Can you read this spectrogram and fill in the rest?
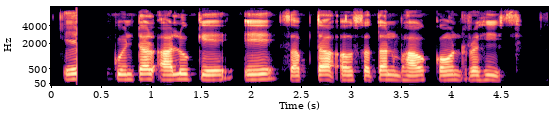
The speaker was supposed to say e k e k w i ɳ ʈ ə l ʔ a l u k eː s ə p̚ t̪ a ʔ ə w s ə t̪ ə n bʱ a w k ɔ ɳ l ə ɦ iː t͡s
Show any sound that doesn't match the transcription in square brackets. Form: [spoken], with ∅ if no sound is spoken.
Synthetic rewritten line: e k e k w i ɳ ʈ ə l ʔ a l u k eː s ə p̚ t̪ a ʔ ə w s ə t̪ ə n bʱ a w k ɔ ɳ [ɾ] ə ɦ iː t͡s

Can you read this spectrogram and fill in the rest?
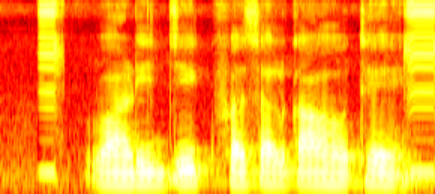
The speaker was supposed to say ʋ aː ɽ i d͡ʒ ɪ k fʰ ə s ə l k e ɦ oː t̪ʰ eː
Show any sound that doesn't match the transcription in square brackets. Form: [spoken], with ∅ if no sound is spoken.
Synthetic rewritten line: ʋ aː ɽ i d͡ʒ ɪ k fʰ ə s ə l k [a] ɦ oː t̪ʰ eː

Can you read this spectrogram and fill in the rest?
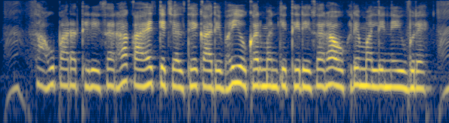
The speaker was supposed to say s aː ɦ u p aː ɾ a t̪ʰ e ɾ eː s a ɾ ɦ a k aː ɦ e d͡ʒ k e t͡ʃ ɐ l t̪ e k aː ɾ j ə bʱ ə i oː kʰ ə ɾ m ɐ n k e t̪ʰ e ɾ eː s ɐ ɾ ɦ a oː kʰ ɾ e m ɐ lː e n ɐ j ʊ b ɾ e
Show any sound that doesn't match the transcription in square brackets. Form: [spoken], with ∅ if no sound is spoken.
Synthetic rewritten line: s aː ɦ u p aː ɾ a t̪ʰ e ɾ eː s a ɾ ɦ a k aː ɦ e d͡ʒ k e t͡ʃ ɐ l t̪ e k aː ɾ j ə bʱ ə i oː kʰ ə ɾ m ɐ n k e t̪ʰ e ɾ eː s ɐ ɾ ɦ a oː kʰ ɾ e m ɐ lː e n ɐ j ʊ b ɾ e

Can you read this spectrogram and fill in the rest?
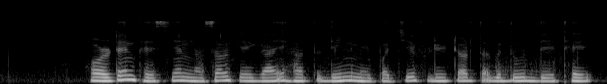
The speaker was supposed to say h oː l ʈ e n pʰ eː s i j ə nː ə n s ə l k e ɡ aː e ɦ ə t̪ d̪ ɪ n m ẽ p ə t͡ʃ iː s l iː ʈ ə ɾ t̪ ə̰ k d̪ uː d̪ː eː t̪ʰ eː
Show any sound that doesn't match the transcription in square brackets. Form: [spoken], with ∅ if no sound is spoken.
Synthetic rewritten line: h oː l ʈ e n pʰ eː s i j ə nː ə [∅] s ə l k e ɡ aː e ɦ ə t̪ d̪ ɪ n m ẽ p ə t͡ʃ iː s l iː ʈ ə ɾ t̪ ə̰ k d̪ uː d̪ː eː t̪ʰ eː

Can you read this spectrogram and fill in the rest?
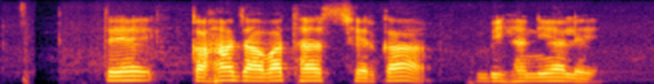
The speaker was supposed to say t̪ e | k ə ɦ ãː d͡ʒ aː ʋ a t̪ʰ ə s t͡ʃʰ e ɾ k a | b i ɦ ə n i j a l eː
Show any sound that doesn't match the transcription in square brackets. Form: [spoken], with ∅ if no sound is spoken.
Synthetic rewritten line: t̪ e | k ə ɦ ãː d͡ʒ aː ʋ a t̪ʰ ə s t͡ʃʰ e ɾ k a | b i ɦ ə n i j a l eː

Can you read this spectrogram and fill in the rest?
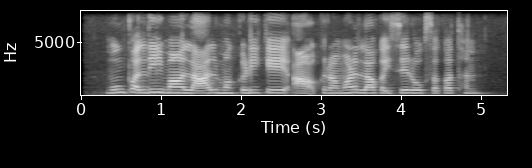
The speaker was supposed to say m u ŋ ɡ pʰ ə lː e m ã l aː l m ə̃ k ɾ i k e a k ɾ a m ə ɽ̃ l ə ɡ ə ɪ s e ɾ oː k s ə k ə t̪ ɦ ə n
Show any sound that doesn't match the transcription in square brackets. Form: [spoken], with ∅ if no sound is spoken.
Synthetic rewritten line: m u ŋ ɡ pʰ ə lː [i] m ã l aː l m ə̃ k [ɽ] i k e a k ɾ [ə] m ə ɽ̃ l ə [k] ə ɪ s e ɾ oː k s ə k ə t̪ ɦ ə n

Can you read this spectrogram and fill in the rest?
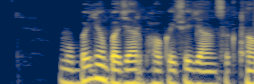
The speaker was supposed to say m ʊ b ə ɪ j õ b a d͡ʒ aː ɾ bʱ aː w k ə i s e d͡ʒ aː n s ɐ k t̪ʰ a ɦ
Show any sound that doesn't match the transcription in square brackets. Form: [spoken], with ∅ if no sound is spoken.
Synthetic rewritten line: m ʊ b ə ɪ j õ b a d͡ʒ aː ɾ bʱ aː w k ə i s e d͡ʒ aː n s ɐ k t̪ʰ a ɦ

